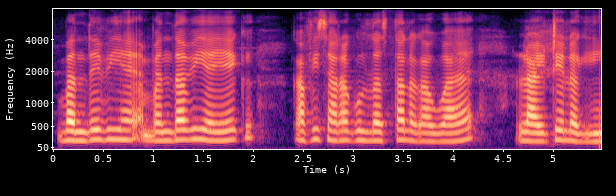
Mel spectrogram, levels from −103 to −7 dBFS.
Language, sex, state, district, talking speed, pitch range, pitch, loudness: Hindi, female, Haryana, Rohtak, 165 wpm, 185-210 Hz, 195 Hz, -19 LUFS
